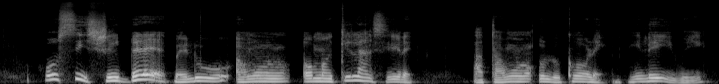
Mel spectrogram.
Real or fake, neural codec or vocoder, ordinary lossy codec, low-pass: fake; codec, 44.1 kHz, 2.6 kbps, DAC; none; 19.8 kHz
